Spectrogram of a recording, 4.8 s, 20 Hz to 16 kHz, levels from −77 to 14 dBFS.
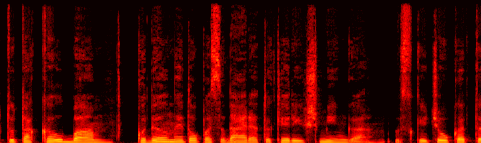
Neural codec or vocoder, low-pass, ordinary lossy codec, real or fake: vocoder, 44.1 kHz, 128 mel bands, Pupu-Vocoder; 14.4 kHz; Opus, 32 kbps; fake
